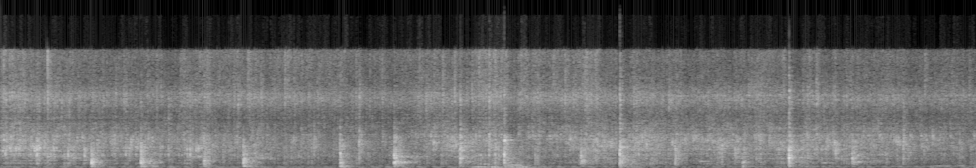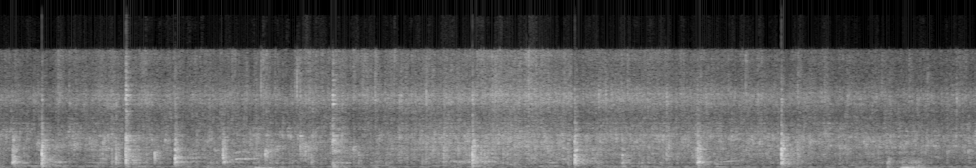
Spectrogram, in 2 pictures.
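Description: Garlic and onion frying in a pan as the base for a home-style milkfish dish; a loud, steady sizzle with frequent sharp stirring clicks and scrapes, close up and without talk.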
